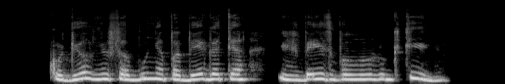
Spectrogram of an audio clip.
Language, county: Lithuanian, Kaunas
